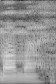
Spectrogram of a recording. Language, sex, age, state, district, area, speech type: Bodo, male, 45-60, Assam, Kokrajhar, urban, spontaneous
